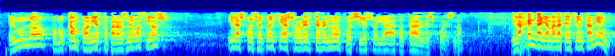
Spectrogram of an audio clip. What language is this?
Spanish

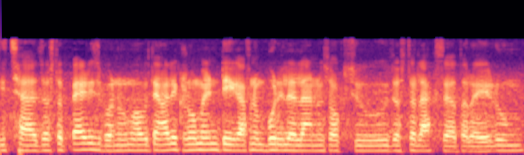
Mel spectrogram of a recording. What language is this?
Nepali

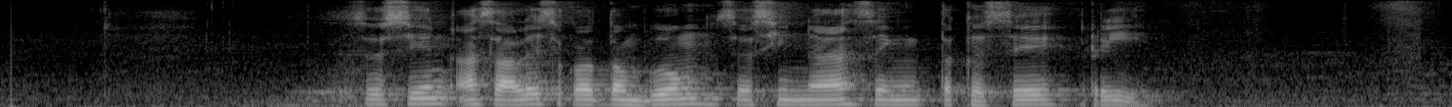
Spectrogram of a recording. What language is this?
Javanese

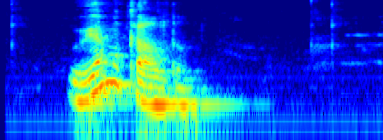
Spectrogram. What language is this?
Turkish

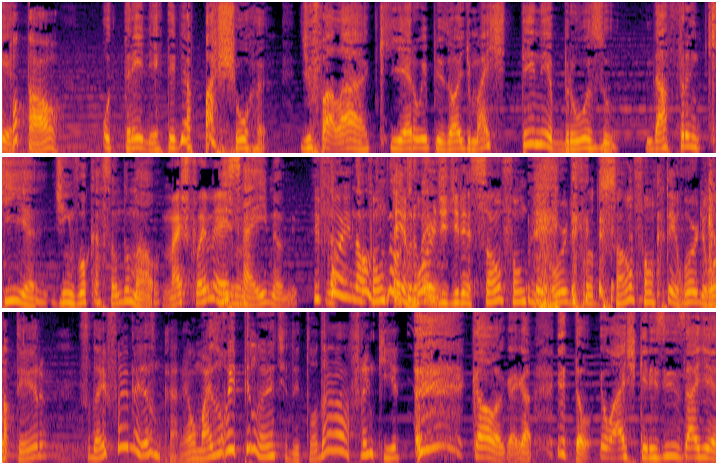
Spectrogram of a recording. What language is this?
Portuguese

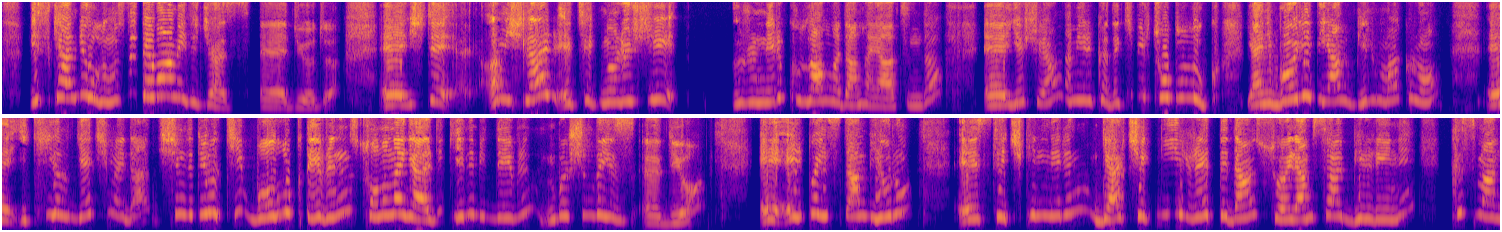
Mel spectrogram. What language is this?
Turkish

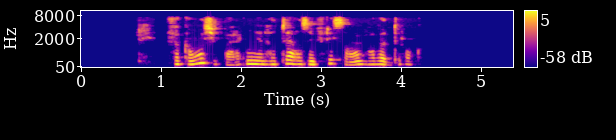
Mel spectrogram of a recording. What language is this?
Western Frisian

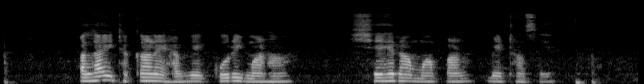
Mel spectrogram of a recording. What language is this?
Kachi Koli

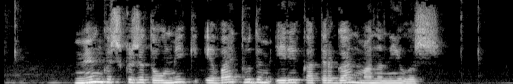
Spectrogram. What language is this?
Mari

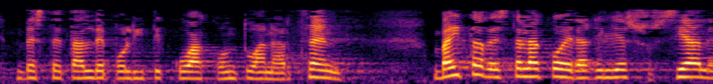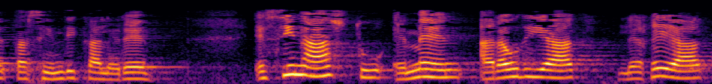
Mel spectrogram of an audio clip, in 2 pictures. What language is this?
Basque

